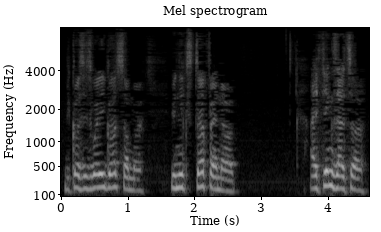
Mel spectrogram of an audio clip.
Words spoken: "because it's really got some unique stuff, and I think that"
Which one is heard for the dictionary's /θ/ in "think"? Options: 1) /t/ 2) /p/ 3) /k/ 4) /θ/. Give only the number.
4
